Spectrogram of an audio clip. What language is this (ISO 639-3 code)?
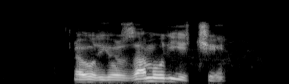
kab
